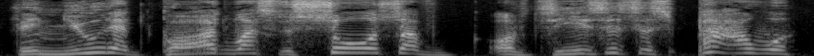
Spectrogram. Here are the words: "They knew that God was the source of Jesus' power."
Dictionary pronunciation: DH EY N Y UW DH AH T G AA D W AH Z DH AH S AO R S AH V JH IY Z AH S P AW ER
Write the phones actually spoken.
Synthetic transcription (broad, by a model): DH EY N Y UW DH AH T G AA D W AH Z DH AH S AO R S AH V JH IY Z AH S P AW ER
